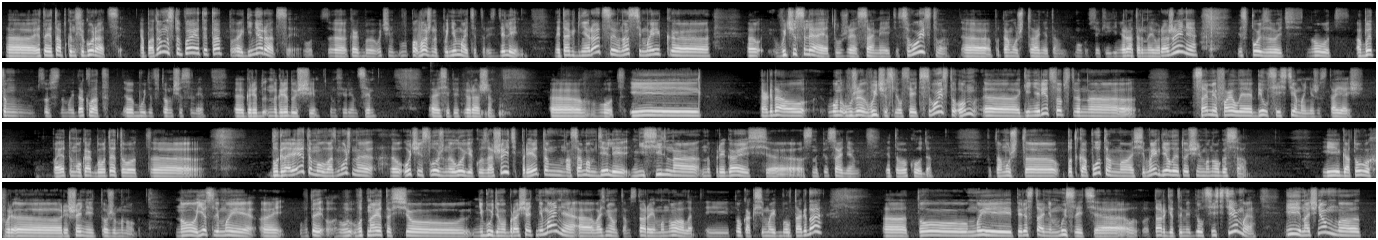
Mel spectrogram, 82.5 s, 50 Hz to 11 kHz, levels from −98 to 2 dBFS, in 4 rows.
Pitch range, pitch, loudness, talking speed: 150-185 Hz, 165 Hz, -21 LUFS, 105 wpm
